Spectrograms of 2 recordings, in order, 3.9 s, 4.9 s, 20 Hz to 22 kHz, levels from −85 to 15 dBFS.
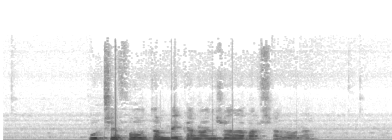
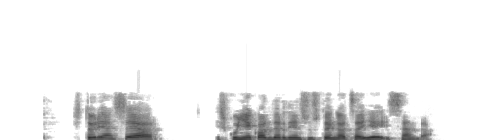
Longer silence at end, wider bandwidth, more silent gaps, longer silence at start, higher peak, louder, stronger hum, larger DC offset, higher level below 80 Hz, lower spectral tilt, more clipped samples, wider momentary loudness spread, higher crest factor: first, 0.8 s vs 0.55 s; first, 16 kHz vs 7.8 kHz; second, none vs 2.00-2.15 s; first, 0.9 s vs 0.75 s; second, -4 dBFS vs 0 dBFS; second, -20 LUFS vs -14 LUFS; neither; neither; first, -56 dBFS vs -68 dBFS; first, -6.5 dB/octave vs -4.5 dB/octave; neither; about the same, 13 LU vs 13 LU; about the same, 16 dB vs 16 dB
